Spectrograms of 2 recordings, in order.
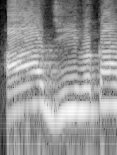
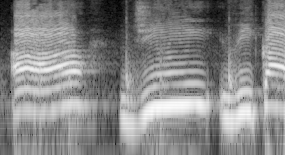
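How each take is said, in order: First: आजीविका said as aa-jee-va-ka, a short a in the middle; teacher modelling the wrong आजीविका; wrong form shown. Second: आजीविका said very slowly as aa-jee-vi-ka with a clear vi; teacher slowly giving the correct आजीविका; correct form. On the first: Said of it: "आजीविका नहीं होता है". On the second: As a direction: slowly model the right आजीविका. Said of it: "आजीविका होता है". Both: Shown as a demonstration.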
